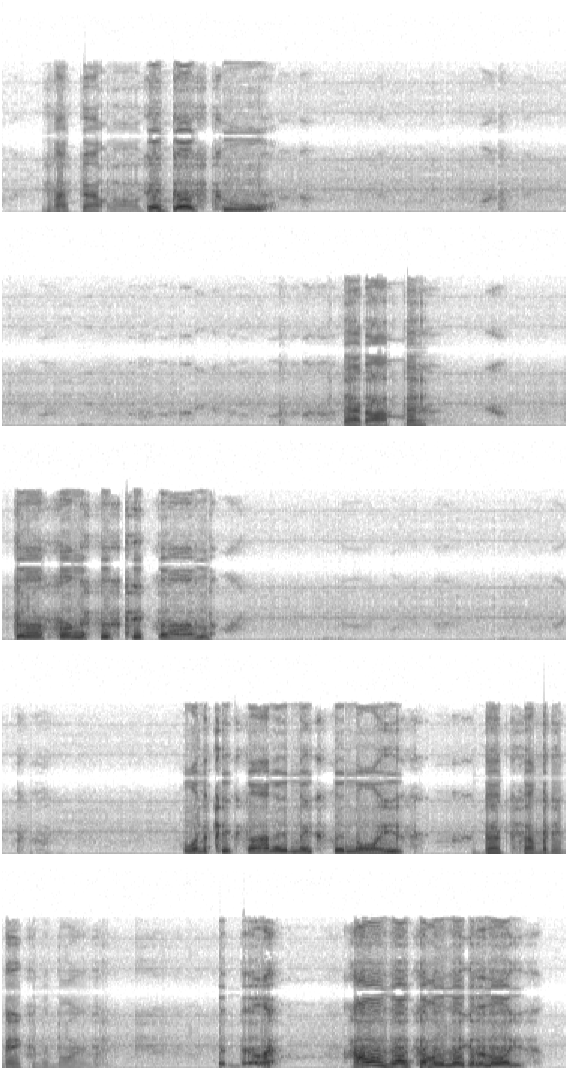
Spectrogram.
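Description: A man talks over a phone line.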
